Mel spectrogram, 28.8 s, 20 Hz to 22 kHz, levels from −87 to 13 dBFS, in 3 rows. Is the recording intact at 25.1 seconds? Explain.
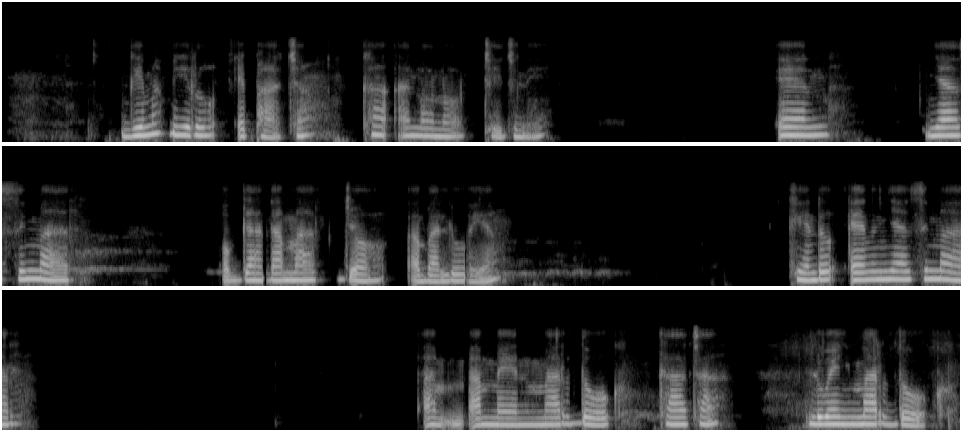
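Yes, the audio is intact at 25.1 seconds, with no fault at that moment.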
